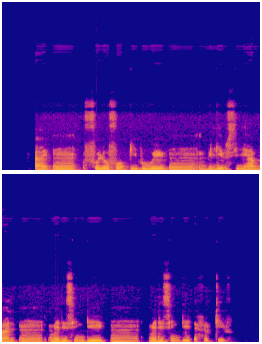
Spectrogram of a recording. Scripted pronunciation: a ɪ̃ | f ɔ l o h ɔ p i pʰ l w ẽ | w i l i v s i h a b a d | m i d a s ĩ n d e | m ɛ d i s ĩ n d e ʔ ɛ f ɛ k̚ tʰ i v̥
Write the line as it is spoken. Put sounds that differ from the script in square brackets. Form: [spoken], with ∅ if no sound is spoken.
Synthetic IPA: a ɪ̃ | f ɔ l o [f] ɔ p i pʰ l w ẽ | [b] i l i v s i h a b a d | m [ɛ] d [i] s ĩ n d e | m ɛ d i s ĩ n d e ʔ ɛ f ɛ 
